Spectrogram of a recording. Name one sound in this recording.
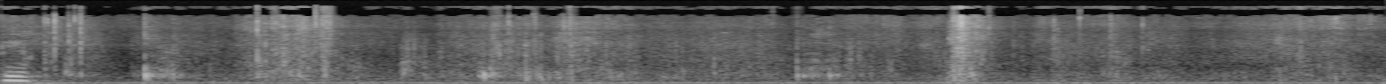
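Fabric rustles as hands handle and fold cloth.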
